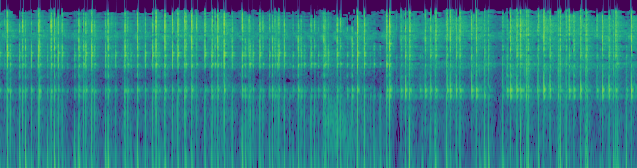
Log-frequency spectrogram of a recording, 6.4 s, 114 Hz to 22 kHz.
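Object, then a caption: Aerosol shaving foam can, metal. A hollow metal aerosol shaving foam can, about hand length, black with a green plastic cap, is held upright close to the mic and tapped rapidly with fingertips and nails. The result is a dense, continuous patter of short, dry clicks and taps that die away almost instantly. A faint metallic ring around 1.3 kHz sits under bright, crisp highs.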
